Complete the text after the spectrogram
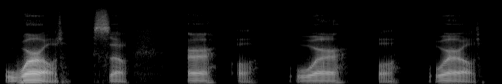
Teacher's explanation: Notice that when I'm doing that W sound for world, I'm keeping my lips straight.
